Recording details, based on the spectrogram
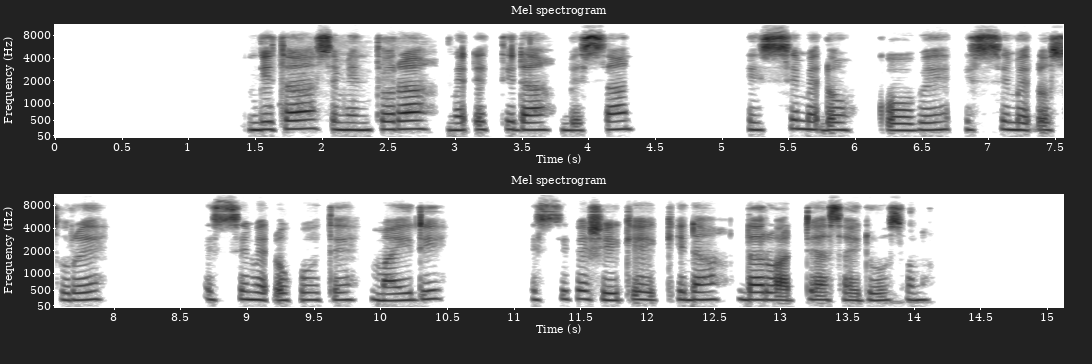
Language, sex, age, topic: Gamo, female, 18-24, government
